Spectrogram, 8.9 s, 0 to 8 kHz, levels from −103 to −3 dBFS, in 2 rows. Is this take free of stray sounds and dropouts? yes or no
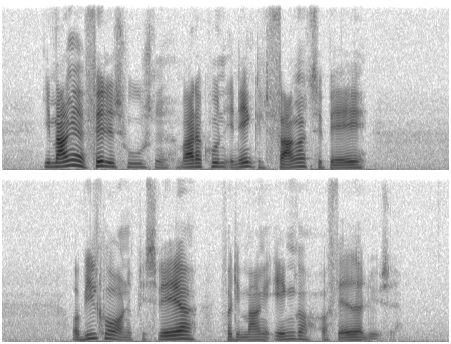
yes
